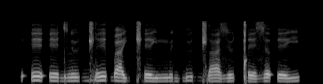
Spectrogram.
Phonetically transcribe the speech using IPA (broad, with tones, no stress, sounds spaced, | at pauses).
ʔ e˦ ʔ e˨ d l ʉ˧ ɡ͡ǁ e˦ ɓ a˨ j ǁ e˨ j m ʉ˨ d ɓ ʉ˦ ɡ͡ǁ a˦˨ z ʉ˦ ǃ e˨ z ə˦ ʔ e˨˦ j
